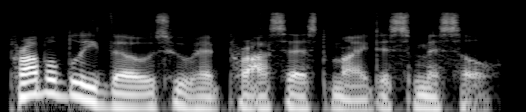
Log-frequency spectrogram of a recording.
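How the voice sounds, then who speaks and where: A man's voice: deep voice, wildly swooping pitch, moderate pace, no echo, clean studio sound. A man reading a scripted first-person story as narrator.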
